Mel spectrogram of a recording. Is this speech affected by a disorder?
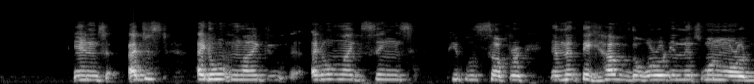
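Yes: cerebral palsy.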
